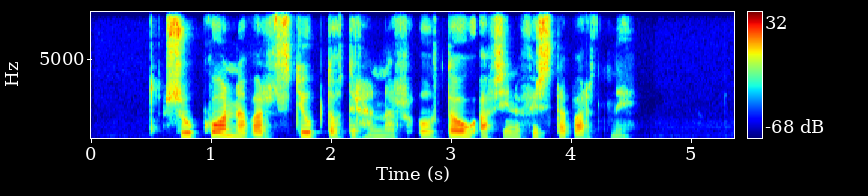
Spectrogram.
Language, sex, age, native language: Icelandic, female, 40-49, Icelandic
